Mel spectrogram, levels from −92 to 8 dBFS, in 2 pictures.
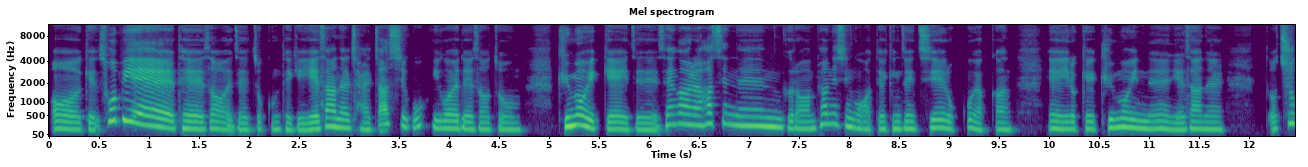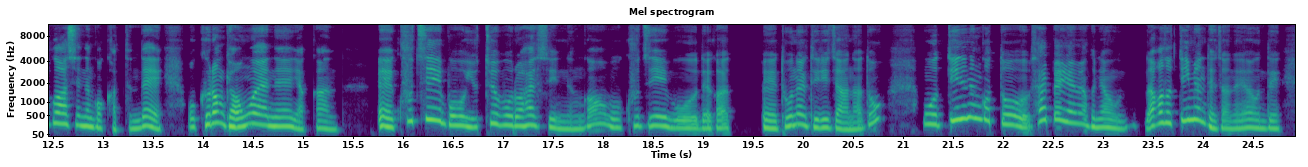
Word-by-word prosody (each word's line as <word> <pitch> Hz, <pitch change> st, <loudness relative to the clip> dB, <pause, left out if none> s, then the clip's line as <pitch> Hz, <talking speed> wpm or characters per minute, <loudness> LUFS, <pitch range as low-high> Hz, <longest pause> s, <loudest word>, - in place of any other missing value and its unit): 어 175 Hz, -1 st, 0 dB
이렇게 160 Hz, 0 st, -4 dB
소비에 290 Hz, -, +4 dB
대해서 175 Hz, -2 st, -1 dB
이제 155 Hz, -1 st, -4 dB
조금 165 Hz, +1 st, -8 dB
되게 150 Hz, -2 st, -4 dB
예산을 190 Hz, +5 st, +2 dB
잘 155 Hz, -4 st, -6 dB
짜시고 200 Hz, -, -3 dB
이거에 180 Hz, -2 st, 0 dB
대해서 165 Hz, -2 st, -3 dB
좀 155 Hz, 0 st, -5 dB, 0.4 s
규모 240 Hz, +2 st, +6 dB
있게 165 Hz, -3 st, 0 dB
이제 155 Hz, 0 st, -4 dB
생활을 270 Hz, -1 st, -1 dB
하시는 245 Hz, -7 st, +1 dB
그런 175 Hz, -2 st, -3 dB
편이신 275 Hz, -5 st, -2 dB
거 180 Hz, -, -3 dB
같아요. 170 Hz, 0 st, -5 dB
굉장히 175 Hz, 0 st, -2 dB
지혜롭고 190 Hz, +1 st, -3 dB
약간 155 Hz, +1 st, -6 dB, 0.4 s
예 175 Hz, -2 st, 0 dB
이렇게 170 Hz, +1 st, -3 dB
규모 205 Hz, +1 st, +1 dB
있는 175 Hz, -3 st, -1 dB
예산을 165 Hz, 0 st, -3 dB, 0.5 s
어 165 Hz, -, -4 dB
추구하시는 285 Hz, -4 st, +2 dB
것 190 Hz, -3 st, -2 dB
같은데. 180 Hz, +5 st, -1 dB, 0.2 s
뭐 210 Hz, -, -3 dB
그런 295 Hz, +6 st, +3 dB
경우에는 230 Hz, -1 st, +4 dB
약간 170 Hz, -1 st, -4 dB, 0.4 s
예 225 Hz, -2 st, +6 dB
굳이 365 Hz, -, +3 dB
뭐 250 Hz, -4 st, +2 dB
유튜브로 250 Hz, +3 st, 0 dB
할 255 Hz, +1 st, +2 dB
수 225 Hz, -1 st, -5 dB
있는 170 Hz, -2 st, -2 dB
거 285 Hz, -, -3 dB
뭐 205 Hz, -4 st, -1 dB
굳이 235 Hz, +1 st, -1 dB
뭐 95 Hz, -, 0 dB
내가 95 Hz, +2 st, -1 dB, 0.4 s
예 180 Hz, -2 st, +3 dB
돈을 250 Hz, +7 st, 0 dB
들이지 200 Hz, -3 st, +1 dB
않아도 175 Hz, -, -2 dB, 0.4 s
뭐 280 Hz, -1 st, +1 dB
뛰는 415 Hz, -, +4 dB
것도 280 Hz, -, +1 dB
살 375 Hz, +3 st, 0 dB
빼려면 315 Hz, -10 st, 0 dB
그냥 205 Hz, -4 st, 0 dB, 0.2 s
나가서 310 Hz, +6 st, +2 dB
뛰면 380 Hz, +3 st, +2 dB
되잖아요. 185 Hz, 0 st, -1 dB
근데 180 Hz, -1 st, -2 dB
200 Hz, 335 characters per minute, -24 LUFS, 170-255 Hz, 0.5 s, 규모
